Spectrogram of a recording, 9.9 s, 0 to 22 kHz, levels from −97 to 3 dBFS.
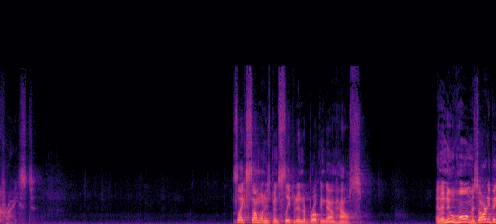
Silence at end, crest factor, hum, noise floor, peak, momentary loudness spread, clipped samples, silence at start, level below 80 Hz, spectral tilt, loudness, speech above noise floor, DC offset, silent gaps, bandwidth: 0 s; 20 dB; none; -71 dBFS; -10 dBFS; 22 LU; under 0.1%; 0 s; -70 dBFS; -5.5 dB/octave; -26 LUFS; 46 dB; under 0.1%; none; 15.5 kHz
